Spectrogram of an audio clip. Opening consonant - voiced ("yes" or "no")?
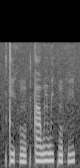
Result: no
